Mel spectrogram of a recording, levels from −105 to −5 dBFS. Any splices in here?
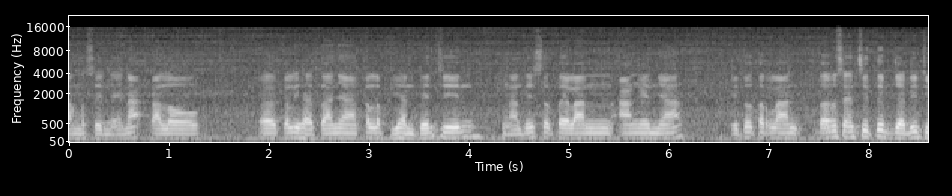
yes; 1 cut; at 7.6 s

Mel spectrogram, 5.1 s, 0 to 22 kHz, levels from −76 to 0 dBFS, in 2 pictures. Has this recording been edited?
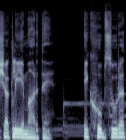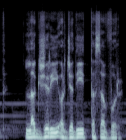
no; 0 cuts

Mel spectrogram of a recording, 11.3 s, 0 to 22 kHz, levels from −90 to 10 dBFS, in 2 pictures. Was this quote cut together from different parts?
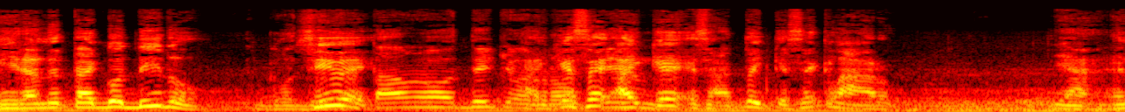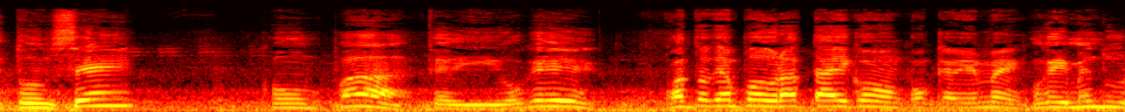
no; 0 cuts

